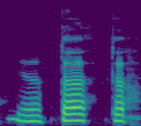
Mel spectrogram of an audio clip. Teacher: त वर्ग जो होता है दंत में आता है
